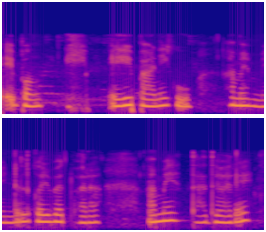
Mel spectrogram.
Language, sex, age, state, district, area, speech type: Odia, female, 18-30, Odisha, Cuttack, urban, spontaneous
